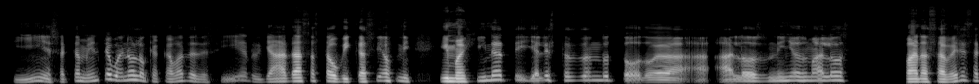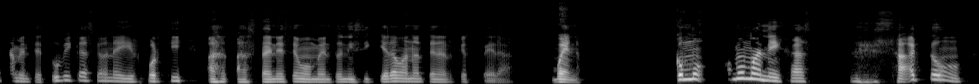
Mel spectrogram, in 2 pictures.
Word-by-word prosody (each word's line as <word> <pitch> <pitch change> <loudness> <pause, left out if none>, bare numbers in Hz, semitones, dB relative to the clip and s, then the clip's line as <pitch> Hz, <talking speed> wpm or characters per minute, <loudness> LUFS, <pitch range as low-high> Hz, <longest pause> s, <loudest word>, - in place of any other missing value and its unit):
Sí, 130 +9 -6
exactamente. 155 - -5
Bueno, 200 -1 0
lo 180 -5 -2
que 135 - -9
acabas 130 +6 -6
de 150 - -3
decir, 110 -1 -14
ya 125 0 +2
das 155 +1 +5
hasta 165 -2 +1
ubicación 135 +5 +1
y 150 -4 -5 0.3
imagínate, 170 +9 +4
ya - - -2
le 200 - -2
estás 185 0 -9
dando 190 0 -4
todo 110 - -4
a 105 -2 +2
a - - -8
a 75 +1 -2
los 80 -1 0
niños 175 - -2
malos 185 +1 -1 0.5
para 130 0 +7
saber 125 +2 +2
exactamente 150 -10 -8
tu 165 - -6
ubicación 175 -3 -7
e 150 - -3
ir 130 -2 -5
por 140 0 -1
ti 165 +4 -7 0.2
ha 125 0 -1
hasta 115 0 -4
en 120 - 0
ese 125 +2 -3
momento, 120 -2 -3
ni 120 -1 -3
siquiera 120 +4 -3
van 140 -1 -1
a 130 0 -5
tener 115 -2 -7
que 115 - -14
esperar. 110 - -17 0.3
Bueno, 115 -6 +4 0.9
¿cómo 230 +1 +6
cómo 265 +4 +4
manejas? 160 - +4 0.4
Exacto. 140 - -1
140 Hz, 155 wpm, -24 LUFS, 120-180 Hz, 0.9 s, para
